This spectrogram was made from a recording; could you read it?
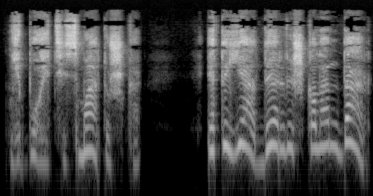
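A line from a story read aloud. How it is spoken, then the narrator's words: Distant whisper. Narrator (Russian): донесся шепот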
